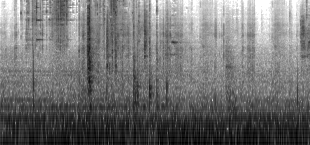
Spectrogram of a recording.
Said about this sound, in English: Got a security door coming up. No way of getting through that without... There's keys in the door.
